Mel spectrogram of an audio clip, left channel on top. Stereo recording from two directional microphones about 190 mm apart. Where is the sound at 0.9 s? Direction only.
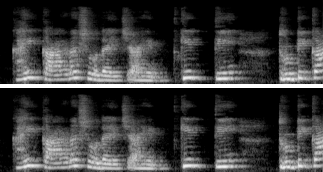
15° left (ahead or behind).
